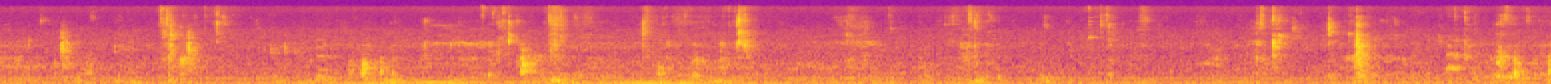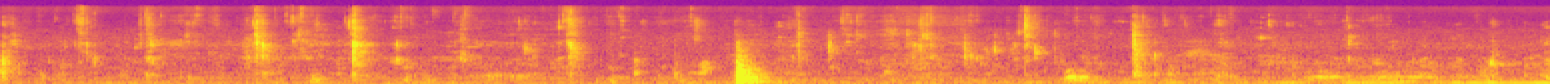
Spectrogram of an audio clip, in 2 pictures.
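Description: Faint eating sounds: two people chewing and handling food with their fingers, with scattered small mouth and plate clicks and one louder knock about three quarters of the way in.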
